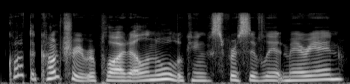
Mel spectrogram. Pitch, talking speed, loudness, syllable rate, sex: 200 Hz, 155 wpm, -18 LUFS, 6.6 syllables/s, female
